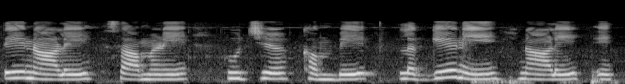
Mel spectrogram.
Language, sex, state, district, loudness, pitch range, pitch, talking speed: Punjabi, female, Punjab, Pathankot, -14 LUFS, 230-275 Hz, 250 Hz, 85 wpm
